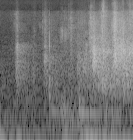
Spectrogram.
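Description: A few footsteps on the platform floor, then a congregation starts applauding about one and a half seconds in.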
